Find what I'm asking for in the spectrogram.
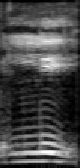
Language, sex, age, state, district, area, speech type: Hindi, male, 30-45, Madhya Pradesh, Ujjain, urban, read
